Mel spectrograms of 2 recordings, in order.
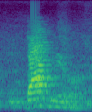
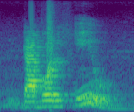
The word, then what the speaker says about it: W: এটা আমরা বলি ডাব্লু ডাব্লু। আমরা প্রাইমারিতে শিখেছি কি বন্ধুরা? ডাব্লু, কিন্তু এটা সঠিক উচ্চারণ হবে কি বন্ধুরা? এটা সঠিক উচ্চারণ হবে ডাবল ইউ ডাবল ইউ।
